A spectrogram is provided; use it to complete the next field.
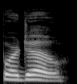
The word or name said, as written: bordeaux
